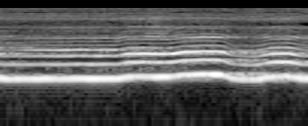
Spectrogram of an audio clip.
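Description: A woman's voice humming a slow melody without instruments, one long held note that rises slightly and then wavers up and down near the end.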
